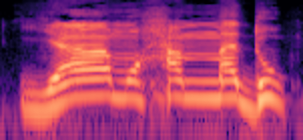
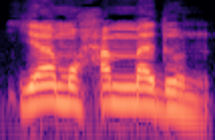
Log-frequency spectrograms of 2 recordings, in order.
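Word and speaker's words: يا محمدُ: Ya Muhammadou. Ya Muhammadou. Et non Ya Muhammadun. Ça, c'est une erreur. On dit Ya Muhammadou.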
